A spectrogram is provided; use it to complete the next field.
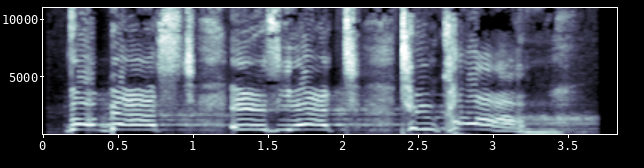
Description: kimberly-guilfoyle-full-rnc-speech-abc7_mdgwkYX.mp3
